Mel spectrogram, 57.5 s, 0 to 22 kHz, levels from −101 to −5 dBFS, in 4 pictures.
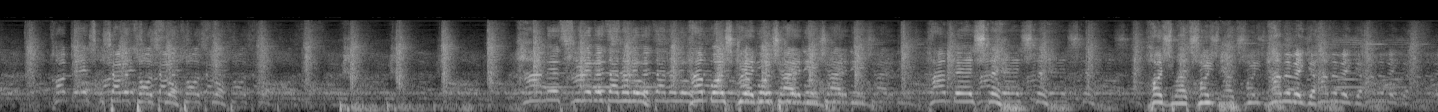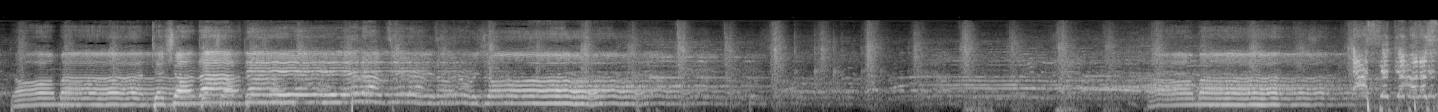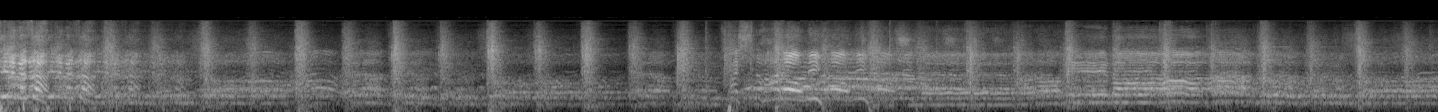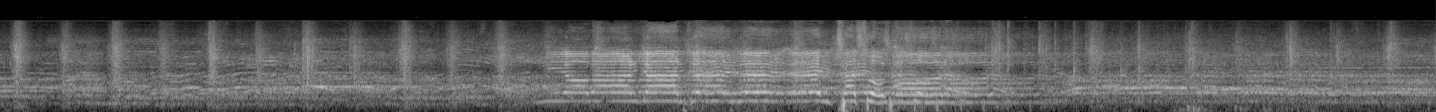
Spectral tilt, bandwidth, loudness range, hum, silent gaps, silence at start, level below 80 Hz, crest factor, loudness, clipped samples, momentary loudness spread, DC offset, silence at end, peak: -1.5 dB/octave; 12 kHz; 12 LU; none; none; 0 s; -60 dBFS; 24 dB; -32 LUFS; under 0.1%; 16 LU; under 0.1%; 0 s; -10 dBFS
